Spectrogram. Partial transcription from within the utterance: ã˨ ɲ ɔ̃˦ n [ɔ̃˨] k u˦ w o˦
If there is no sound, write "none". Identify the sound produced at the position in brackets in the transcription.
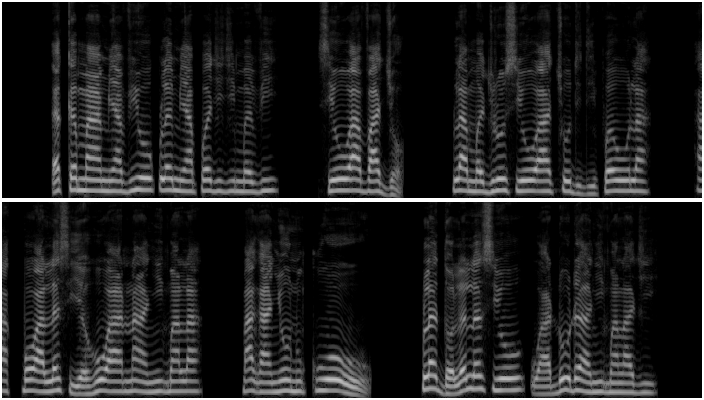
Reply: ũ˨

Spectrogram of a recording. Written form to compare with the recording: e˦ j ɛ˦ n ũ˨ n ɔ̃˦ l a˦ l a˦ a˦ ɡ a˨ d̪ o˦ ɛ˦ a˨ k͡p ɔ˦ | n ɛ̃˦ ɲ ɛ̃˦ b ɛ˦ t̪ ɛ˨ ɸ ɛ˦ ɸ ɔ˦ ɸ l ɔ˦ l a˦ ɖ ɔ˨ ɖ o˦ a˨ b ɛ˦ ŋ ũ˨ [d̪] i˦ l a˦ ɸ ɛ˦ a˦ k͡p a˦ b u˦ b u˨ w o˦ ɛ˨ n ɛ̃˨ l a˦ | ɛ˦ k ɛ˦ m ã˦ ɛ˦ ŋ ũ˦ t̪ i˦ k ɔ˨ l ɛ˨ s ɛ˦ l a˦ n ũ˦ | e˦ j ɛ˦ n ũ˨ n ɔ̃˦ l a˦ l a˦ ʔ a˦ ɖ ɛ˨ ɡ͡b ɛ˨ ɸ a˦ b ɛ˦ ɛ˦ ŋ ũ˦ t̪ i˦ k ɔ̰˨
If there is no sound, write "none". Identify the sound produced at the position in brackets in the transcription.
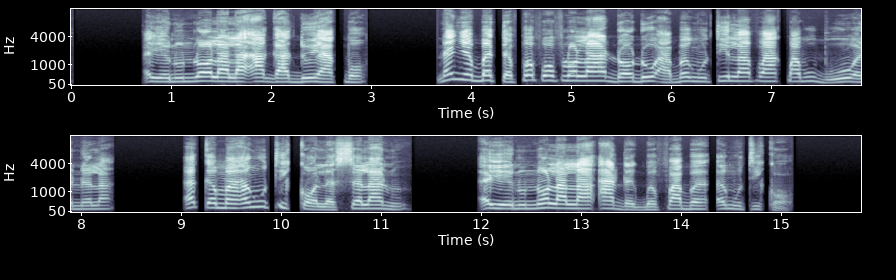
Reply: t̪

